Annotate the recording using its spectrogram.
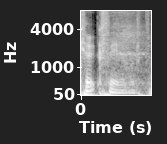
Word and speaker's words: Cuckfield: The thing is, it's pronounced Cuckfield, but it's spelt like.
